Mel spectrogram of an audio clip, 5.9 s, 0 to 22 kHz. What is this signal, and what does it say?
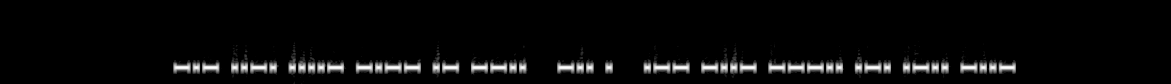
Morse code, heard as a keyed tone, about 52 wpm, 700 Hz. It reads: KF4YAZ DE WX8RLX
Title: USA Callsign DE Callsign 50wpm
